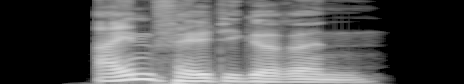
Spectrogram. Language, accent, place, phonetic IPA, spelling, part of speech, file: German, Germany, Berlin, [ˈaɪ̯nfɛltɪɡəʁən], einfältigeren, adjective, De-einfältigeren.ogg
- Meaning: inflection of einfältig: 1. strong genitive masculine/neuter singular comparative degree 2. weak/mixed genitive/dative all-gender singular comparative degree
